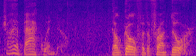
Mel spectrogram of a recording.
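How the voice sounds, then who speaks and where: An actor playing a blunt, coarse medieval thief who lectures on stealing, in a video game. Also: male voice, medium pitch, lively intonation, normal speed, a little hiss or hum, close to an everyday voice. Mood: lecturing. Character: gruff older male medieval thief, blunt and crude.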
